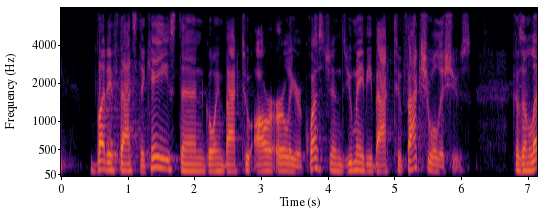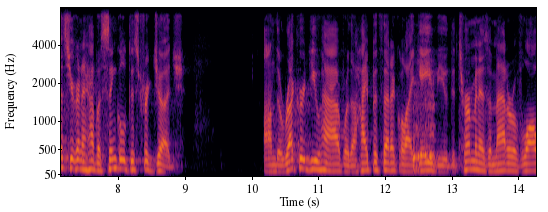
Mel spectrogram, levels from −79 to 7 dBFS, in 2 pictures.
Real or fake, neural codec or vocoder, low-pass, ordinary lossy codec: real; none; 7.2 kHz; Opus, 32 kbps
